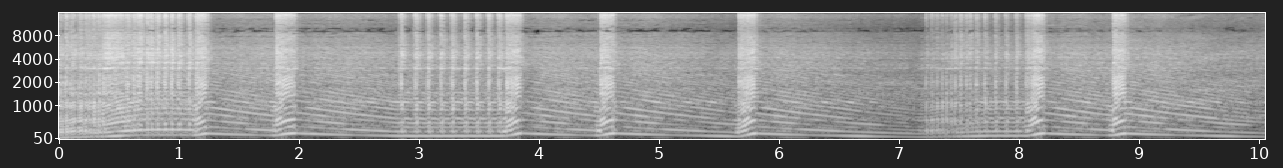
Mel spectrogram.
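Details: 1997 Honda CR125 two-stroke after rebuild with new Vertex piston, gaskets and silencer: revs snap up cleanly and fall back to idle between blips, no bogging or odd rattles; runs healthy.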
